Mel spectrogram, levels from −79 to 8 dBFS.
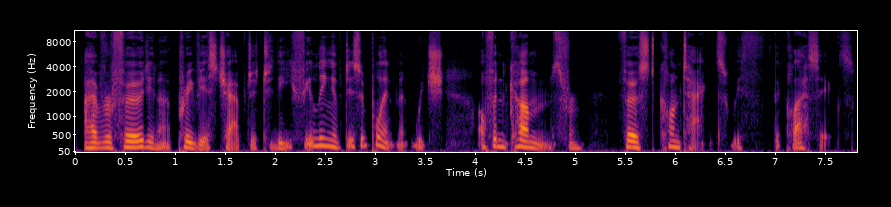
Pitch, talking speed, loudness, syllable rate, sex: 155 Hz, 160 wpm, -24 LUFS, 4.8 syllables/s, male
